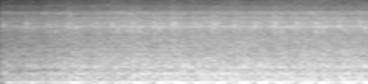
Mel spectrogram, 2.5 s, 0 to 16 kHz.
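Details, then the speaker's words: 1975 Bricklin SV-1 V8 running rough at idle after cooling system work, with irregular low exhaust pops and thumps; temperature-gun checks show some cylinders much colder, about three cylinders misfiring. "it's kind of boring it's just running runs bad but it runs let's just see here we I bought out the uh temp gun see if all the yeah it's missing on this you hear it popping"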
